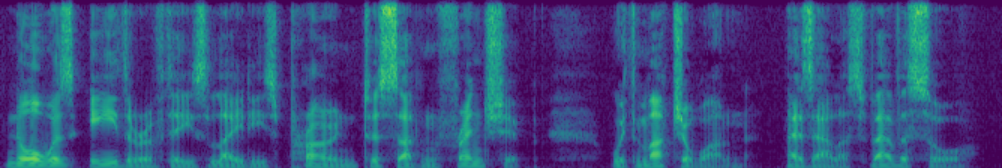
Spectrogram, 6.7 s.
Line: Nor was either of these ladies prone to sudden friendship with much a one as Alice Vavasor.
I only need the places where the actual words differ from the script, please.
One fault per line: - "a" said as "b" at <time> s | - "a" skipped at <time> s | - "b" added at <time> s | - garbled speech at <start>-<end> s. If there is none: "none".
none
